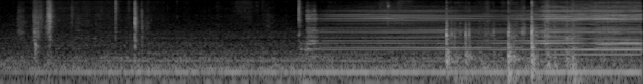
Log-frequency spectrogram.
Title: Kenmore Frigidaire refrigerator compressor buzzing sound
